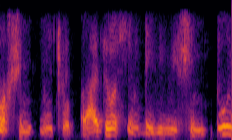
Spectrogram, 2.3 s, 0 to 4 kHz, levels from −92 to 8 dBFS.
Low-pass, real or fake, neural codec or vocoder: 3.6 kHz; fake; codec, 24 kHz, 1.5 kbps, HILCodec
